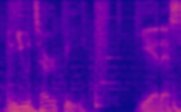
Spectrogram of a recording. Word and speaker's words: Euterpe: Calliope, Clio, and Euterpe. Yeah, that's how you pronounce them.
